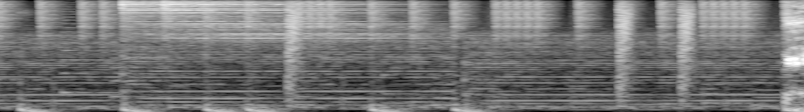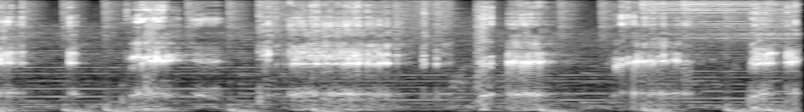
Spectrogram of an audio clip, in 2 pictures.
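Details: Girl's long, deep, rumbling burps repeated over loud background music; normal belching.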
